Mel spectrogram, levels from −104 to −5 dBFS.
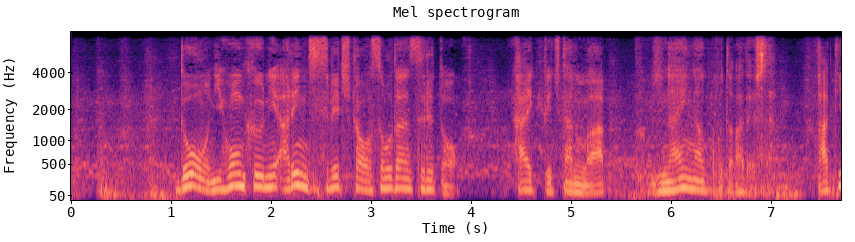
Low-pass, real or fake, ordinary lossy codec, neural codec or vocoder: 7.2 kHz; fake; none; codec, 24 kHz, 0.9 kbps, WavTokenizer, medium speech release version 1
